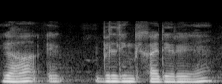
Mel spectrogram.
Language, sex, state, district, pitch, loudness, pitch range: Hindi, male, Arunachal Pradesh, Papum Pare, 135 Hz, -15 LUFS, 130-140 Hz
